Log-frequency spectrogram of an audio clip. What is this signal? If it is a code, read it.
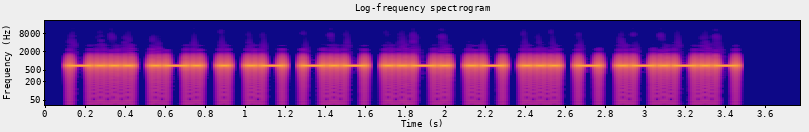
Morse code, heard as a keyed tone, about 34 wpm, 700 Hz. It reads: BREAKFAST.
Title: Sentences from Top 1500 Words 35wpm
